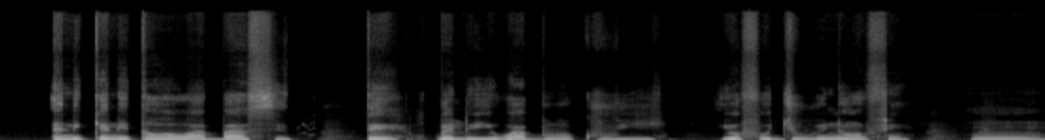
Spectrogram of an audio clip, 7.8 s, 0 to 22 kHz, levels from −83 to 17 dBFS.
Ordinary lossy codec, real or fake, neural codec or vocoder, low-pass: none; fake; autoencoder, 48 kHz, 128 numbers a frame, DAC-VAE, trained on Japanese speech; none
